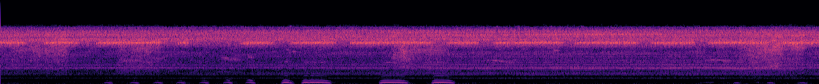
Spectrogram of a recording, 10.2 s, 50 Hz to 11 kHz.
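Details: Off-season great horned owl, a male alone at the nest tree at 6:17 AM sunrise on a live cam: a quick run of six soft low hoots followed by three fuller, longer hoots, then quiet with steady hiss.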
